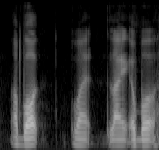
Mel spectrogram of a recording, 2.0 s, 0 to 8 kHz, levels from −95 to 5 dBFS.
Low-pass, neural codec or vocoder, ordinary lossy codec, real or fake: 7.2 kHz; none; none; real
